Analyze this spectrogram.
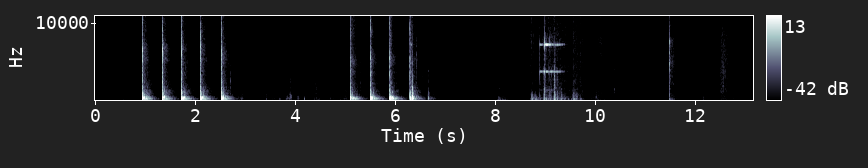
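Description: Hammer striking a steel punch to drive the old bearing out of a sealed plastic washing-machine drum's hub: five quick blows, a pause, then four more. About nine seconds in, a short metallic clatter with a ringing tone, then a single sharp click.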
